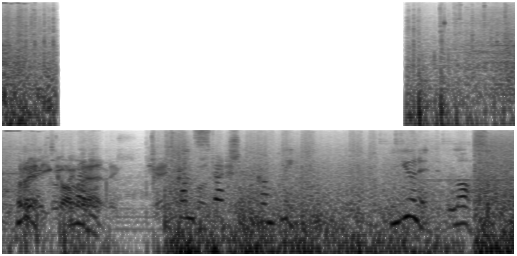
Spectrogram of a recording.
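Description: Gunfire and explosions crackle and boom in a battle.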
